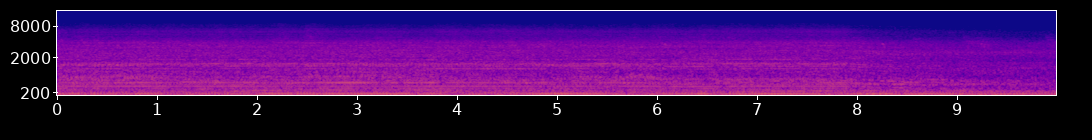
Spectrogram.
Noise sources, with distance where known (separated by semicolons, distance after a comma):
engine of unclear size, near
